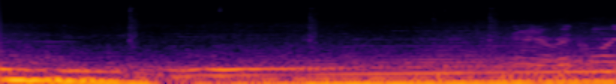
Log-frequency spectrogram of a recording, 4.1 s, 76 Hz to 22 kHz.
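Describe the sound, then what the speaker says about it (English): Ford Mustang EcoBoost S550 running E30 fuel, a steady low engine rumble with strong low harmonics, loud and close, as the car pulls under acceleration. "We got E30 in the car. We about to do a pull here."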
